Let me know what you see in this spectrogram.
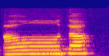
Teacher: you have to make a nasal sound here. It's a noon sakina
